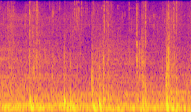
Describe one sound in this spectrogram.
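Boots clank on the rungs of a metal ladder.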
